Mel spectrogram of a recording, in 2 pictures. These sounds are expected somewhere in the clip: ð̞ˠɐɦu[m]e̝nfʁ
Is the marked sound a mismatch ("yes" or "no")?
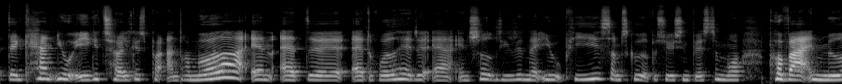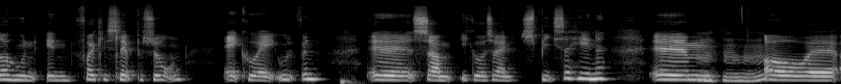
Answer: yes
